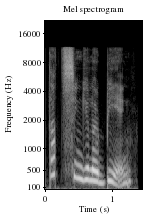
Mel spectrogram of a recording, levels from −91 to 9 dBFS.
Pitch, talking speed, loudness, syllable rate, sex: 240 Hz, 125 wpm, -14 LUFS, 4.1 syllables/s, female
